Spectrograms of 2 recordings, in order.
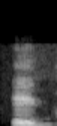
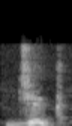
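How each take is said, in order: First: The word starts directly with a vowel. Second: The word starts with a j-like sound. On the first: "in the place of egg" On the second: "they pronounce ja, jig"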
